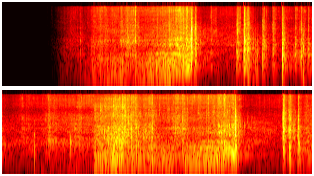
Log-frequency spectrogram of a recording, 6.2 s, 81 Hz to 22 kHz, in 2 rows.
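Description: After a brief silence, skateboard wheels rolling over rough tarmac, broken by a cluster of sharp clacks of the board on the ground about two and a half seconds in. The rolling comes back and ends in more sharp clacks near the end as the skater pops a no comply 180.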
